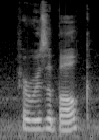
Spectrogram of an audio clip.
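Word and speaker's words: Fairuza Balk: Firuza Balk? – Yep.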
